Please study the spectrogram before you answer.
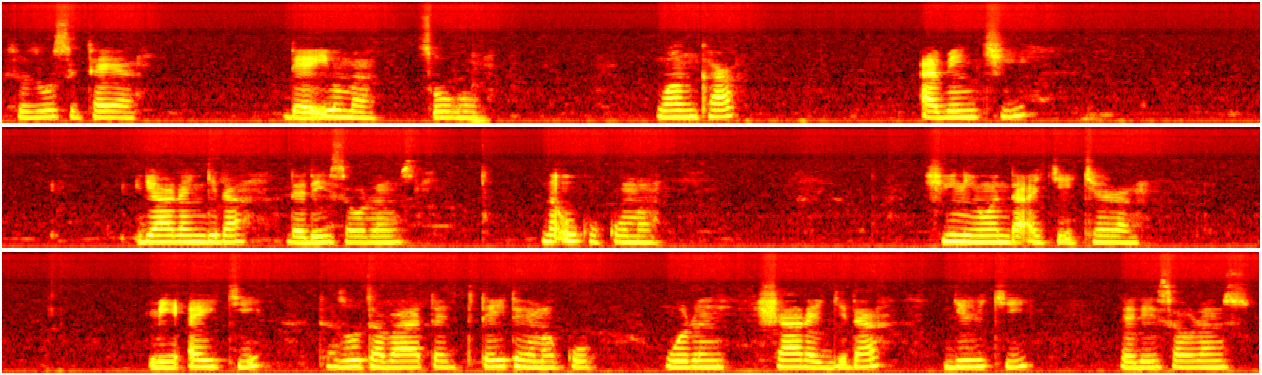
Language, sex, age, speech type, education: Hausa, female, 15-29, spontaneous, tertiary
